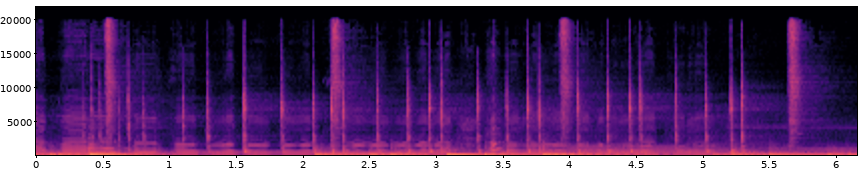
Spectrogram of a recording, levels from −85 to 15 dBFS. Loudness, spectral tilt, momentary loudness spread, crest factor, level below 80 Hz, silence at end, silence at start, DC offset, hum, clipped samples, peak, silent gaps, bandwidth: -25 LUFS; -5.5 dB/octave; 11 LU; 16 dB; -36 dBFS; 0 s; 0 s; under 0.1%; none; under 0.1%; -6 dBFS; none; over 20 kHz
